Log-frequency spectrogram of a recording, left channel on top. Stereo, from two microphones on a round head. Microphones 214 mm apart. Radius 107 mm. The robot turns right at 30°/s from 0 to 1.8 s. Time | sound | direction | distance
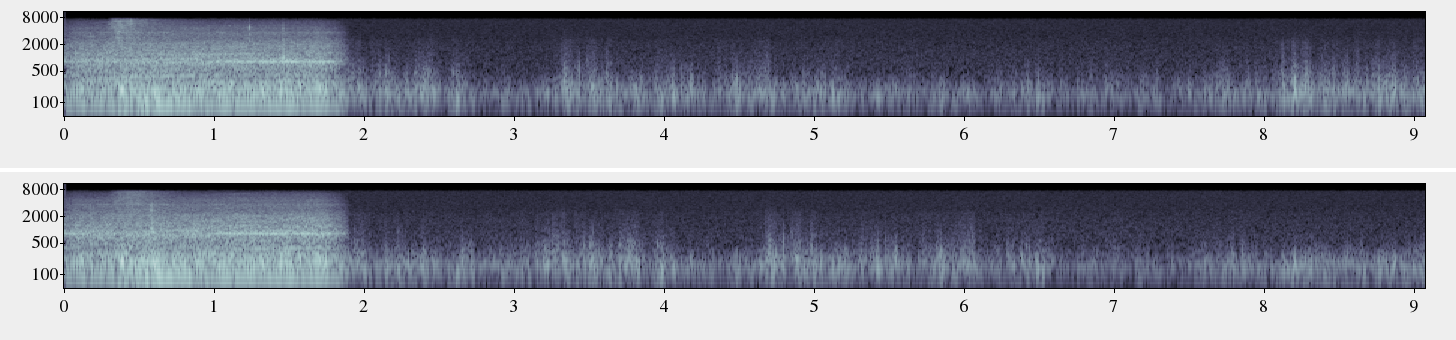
0.3 | tearing paper | 80° left | 4 m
